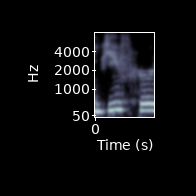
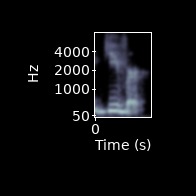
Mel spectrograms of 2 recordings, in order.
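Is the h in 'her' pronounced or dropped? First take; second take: pronounced; dropped. First: The h sound in her is pronounced. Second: The h sound in her is dropped.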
